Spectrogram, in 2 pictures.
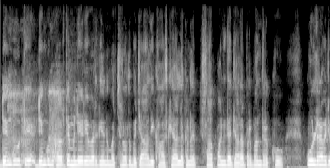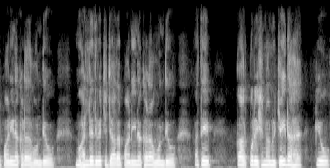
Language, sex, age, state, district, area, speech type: Punjabi, male, 45-60, Punjab, Ludhiana, urban, spontaneous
